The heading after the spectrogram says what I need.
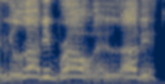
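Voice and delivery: high falsetto gushing fake-friend voice; mock flattery. Mocking industry people who claim love, in high falsetto.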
